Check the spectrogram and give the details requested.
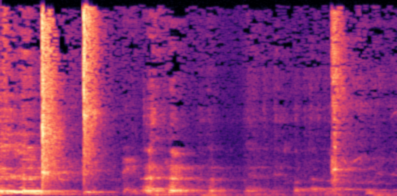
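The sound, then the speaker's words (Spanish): A few sharp hand claps, made in imitation of a seal, land irregularly, two in quick succession and one more a moment later, amid voices and chuckling sounds. “Yo soy aplauso”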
